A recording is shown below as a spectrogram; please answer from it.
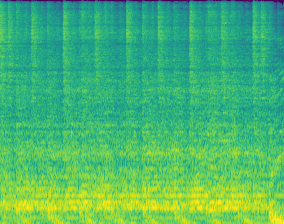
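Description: Loud tech house music playing over a club sound system with a steady beat.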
